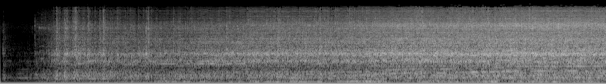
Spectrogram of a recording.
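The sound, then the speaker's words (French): A blender kicks on after a brief silence and runs continuously, a dense buzzing motor whir with a high whine that grows gradually louder as it blends cucumber soup ingredients with a pinch of Espelette pepper and a little water. “Je mixe.”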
